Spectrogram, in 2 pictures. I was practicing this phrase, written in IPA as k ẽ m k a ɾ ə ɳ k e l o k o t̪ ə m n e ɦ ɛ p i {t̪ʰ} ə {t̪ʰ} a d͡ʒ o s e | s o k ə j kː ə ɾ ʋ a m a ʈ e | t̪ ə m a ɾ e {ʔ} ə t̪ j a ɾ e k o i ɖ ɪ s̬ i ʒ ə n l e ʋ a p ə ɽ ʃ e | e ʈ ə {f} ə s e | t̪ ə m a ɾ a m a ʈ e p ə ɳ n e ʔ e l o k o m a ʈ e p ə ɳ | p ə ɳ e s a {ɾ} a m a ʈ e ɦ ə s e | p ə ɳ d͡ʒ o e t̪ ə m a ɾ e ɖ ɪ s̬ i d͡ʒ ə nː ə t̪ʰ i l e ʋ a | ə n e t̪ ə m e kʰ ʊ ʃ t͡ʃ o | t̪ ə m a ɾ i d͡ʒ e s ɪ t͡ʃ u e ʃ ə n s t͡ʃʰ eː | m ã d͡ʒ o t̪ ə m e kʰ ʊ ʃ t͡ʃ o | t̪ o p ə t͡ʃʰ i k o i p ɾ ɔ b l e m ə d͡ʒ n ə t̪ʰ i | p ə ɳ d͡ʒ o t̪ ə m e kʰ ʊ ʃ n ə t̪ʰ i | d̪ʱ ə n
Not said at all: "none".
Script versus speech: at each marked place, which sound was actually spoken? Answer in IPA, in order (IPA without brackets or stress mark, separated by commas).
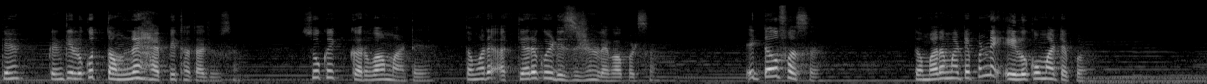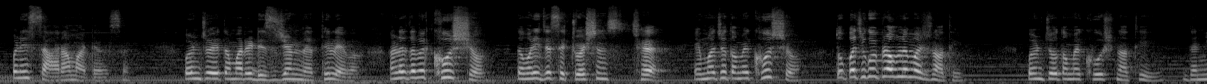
t̪ʰ, t̪, ʔ, f, ɾ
